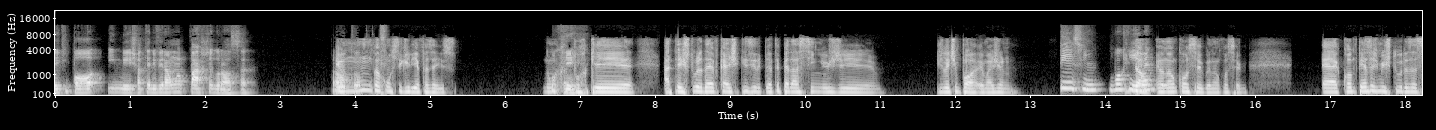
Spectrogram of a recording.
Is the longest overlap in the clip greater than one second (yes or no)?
no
